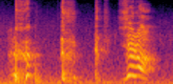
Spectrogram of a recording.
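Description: A man coughing from smoke: several short, sharp coughs, then a longer voiced one near the end.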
